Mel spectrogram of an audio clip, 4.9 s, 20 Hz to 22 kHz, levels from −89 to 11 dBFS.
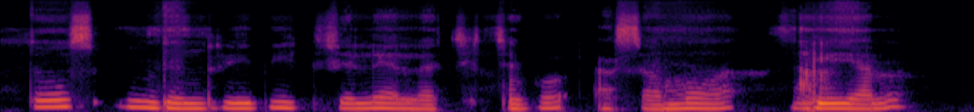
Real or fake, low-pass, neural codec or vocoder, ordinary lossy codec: fake; none; codec, 44.1 kHz, 2.6 kbps, SNAC; none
